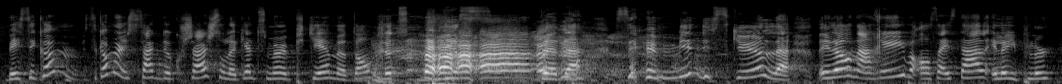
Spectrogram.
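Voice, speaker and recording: A woman's voice: high voice, normal speed, few pauses, a bit bright. A woman with a Québécois French accent, co-hosting a live podcast and telling a story casually with laughter in her voice. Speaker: podcast co-host.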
